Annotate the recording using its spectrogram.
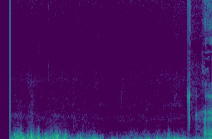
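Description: Wind buffeting the camera microphone: an uneven low rumble that rises and falls, with a short click right at the start.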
